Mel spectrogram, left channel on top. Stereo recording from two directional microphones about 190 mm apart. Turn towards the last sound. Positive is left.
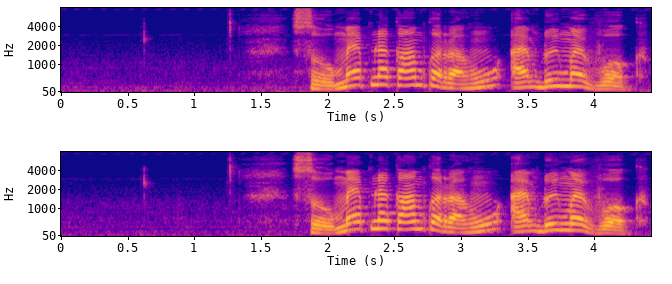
turn(degrees=30)  # may be behind; listen again after turning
